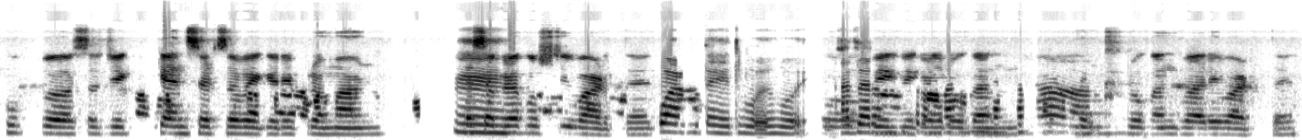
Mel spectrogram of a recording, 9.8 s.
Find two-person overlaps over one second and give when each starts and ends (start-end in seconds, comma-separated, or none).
6.5-8.2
